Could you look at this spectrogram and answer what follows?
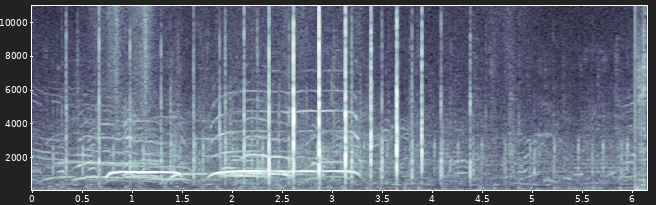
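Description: Elementary and middle school children cheering and shouting together with high school students at a school rally, a lively crowd of young voices with bursts of chanting, some sustained high calls and sharp claps.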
